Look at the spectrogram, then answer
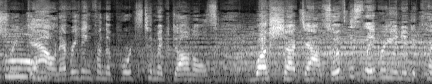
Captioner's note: crowd chanting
